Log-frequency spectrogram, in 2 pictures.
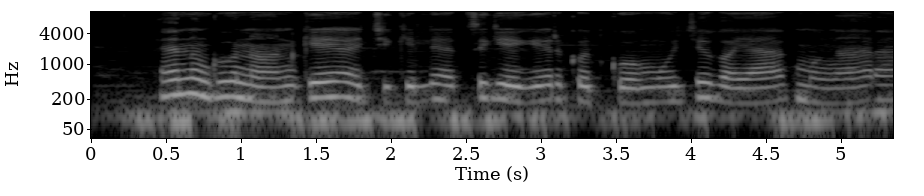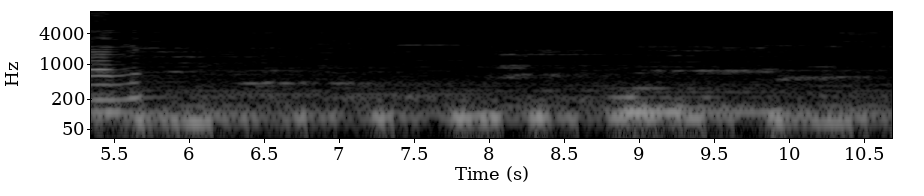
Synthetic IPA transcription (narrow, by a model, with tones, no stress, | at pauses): ɛ˦nu˨ŋɡu˦nɔ˨nke˦ja˦˨t͡ʃi˨ki˨lja˦t̚si˦ke˨ke˦ɾko˨t̪ko˨mu˨t͡ʃi˦kɔ˨ja˨˦kmɔ˨ŋa˦ɾa˦nɛ˦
